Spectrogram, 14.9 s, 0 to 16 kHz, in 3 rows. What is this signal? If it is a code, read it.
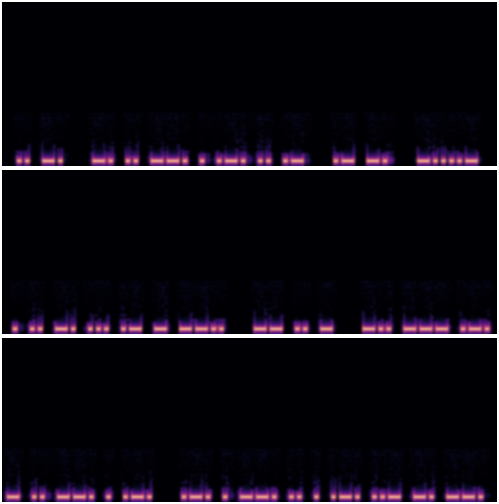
Morse code, heard as a keyed tone, about 30 wpm, 530 Hz. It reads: IN NIGERIA AN - EINSATZ MIT DORTIGER REGIERUNG
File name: 29wpm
